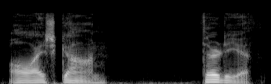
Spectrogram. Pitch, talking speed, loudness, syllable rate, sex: 85 Hz, 90 wpm, -18 LUFS, 4.0 syllables/s, male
